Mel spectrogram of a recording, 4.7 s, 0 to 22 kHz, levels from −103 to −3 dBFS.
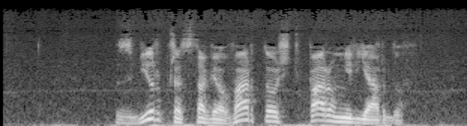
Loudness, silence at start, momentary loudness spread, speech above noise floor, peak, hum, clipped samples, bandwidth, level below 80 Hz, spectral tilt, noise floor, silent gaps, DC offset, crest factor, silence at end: -19 LUFS; 0.5 s; 12 LU; 28 dB; -2 dBFS; none; under 0.1%; 16 kHz; -46 dBFS; -6 dB/octave; -47 dBFS; none; under 0.1%; 18 dB; 0.25 s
